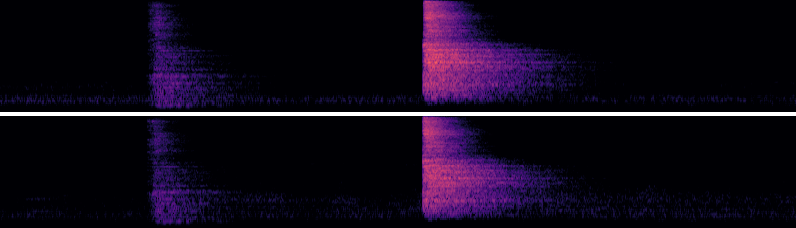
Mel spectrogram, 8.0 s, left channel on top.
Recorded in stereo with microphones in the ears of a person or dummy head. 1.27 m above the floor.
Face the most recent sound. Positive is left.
turn(degrees=-80)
